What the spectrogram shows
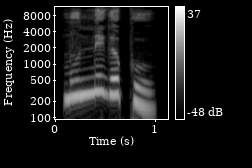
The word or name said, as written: ಮುನ್ನೆಗಪು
